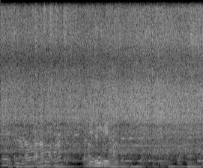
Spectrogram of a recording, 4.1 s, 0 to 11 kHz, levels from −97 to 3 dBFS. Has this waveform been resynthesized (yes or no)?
no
